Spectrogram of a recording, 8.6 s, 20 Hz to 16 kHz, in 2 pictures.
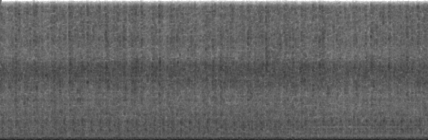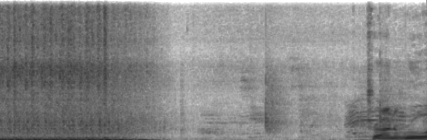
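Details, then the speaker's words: A 454 V8 idles with a steady, fairly even knock near three per second over the low rumble; the owner is trying to rule out a rod knock or a broken flex plate, and it is loud when driven. Unconfirmed. "rule out if that's a rod knock, broken flex plate. We have no idea, but it's loud when you drive it."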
